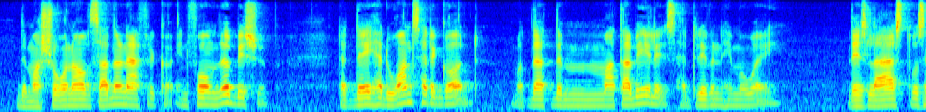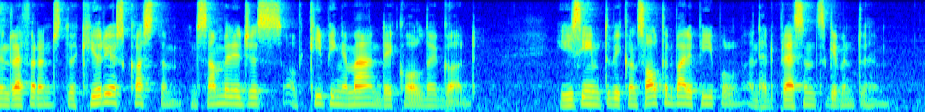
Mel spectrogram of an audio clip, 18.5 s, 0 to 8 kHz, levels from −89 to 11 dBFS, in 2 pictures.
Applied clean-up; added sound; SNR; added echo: none; none; none; none.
